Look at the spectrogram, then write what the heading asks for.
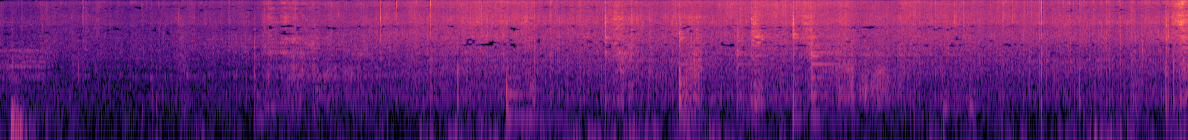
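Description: Onions and liver frying in a cauldron over a fire, sizzling, with a metal spoon scraping and clinking against the pot as the food is scooped out. The sizzle grows louder about two seconds in.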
